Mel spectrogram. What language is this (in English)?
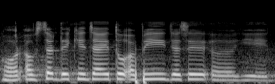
Hindi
